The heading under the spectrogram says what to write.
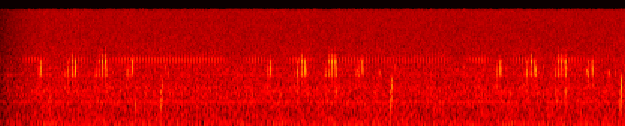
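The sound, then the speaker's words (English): Underwater calls of a water boatman: short, high, buzzy chirps in clusters of two or three, repeating irregularly over a steady background hiss, with a few sharp ticks between. No one speaks. “So I'm just thinking now I could play you the sound of a water boatman.”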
